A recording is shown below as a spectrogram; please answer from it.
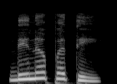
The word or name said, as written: ದಿನಪತಿ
